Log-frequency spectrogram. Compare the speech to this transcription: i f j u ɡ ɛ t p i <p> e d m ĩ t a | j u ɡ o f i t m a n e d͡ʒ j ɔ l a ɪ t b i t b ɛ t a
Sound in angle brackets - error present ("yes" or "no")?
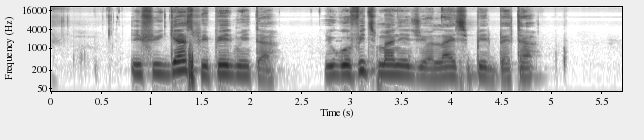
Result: no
